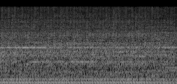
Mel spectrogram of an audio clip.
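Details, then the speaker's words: Car engine after carbon cleaning, previously hard starting, rough idle, knocking, weak acceleration and black smoke from rich mixture: now steady, even idle back at 800 rpm, no knocks or misses; runs normally. "一机阿尔法呀清洗完毕，车辆呢已经着车了，着车呢也是非常的稳，稳稳当当的，一点问题没"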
